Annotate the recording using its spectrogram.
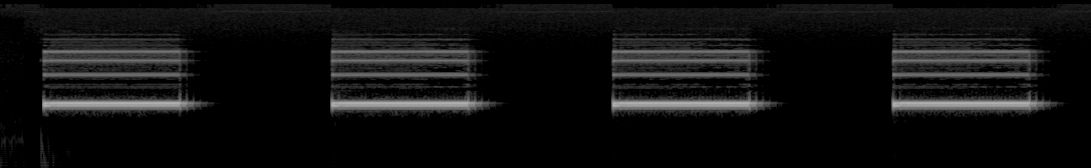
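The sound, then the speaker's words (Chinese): A phone ringback tone repeats four times in an even rhythm, each steady buzzing ring lasting about two seconds before a short pause. Nobody picks up, and no one speaks. “您拨打的电话暂时无人接听。请稍后再拨。”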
